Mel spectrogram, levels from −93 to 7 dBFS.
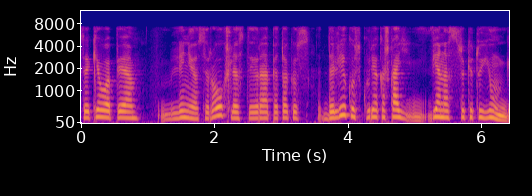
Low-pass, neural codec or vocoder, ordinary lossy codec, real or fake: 7.2 kHz; none; AAC, 64 kbps; real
